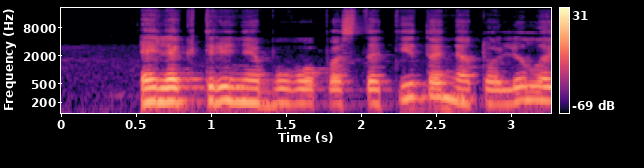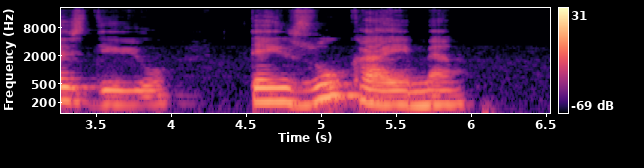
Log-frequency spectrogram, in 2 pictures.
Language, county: Lithuanian, Kaunas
